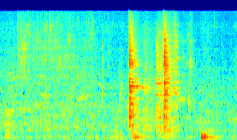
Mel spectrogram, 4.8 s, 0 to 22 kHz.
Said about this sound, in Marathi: 3 ग्लास पाणी टाकू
